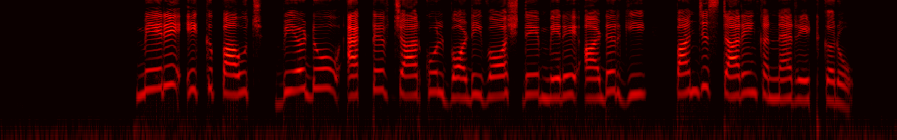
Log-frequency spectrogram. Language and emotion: Dogri, neutral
